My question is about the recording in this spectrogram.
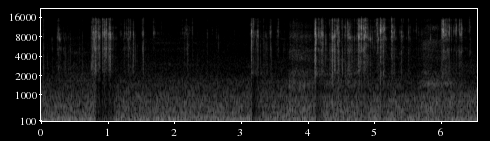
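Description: Metal treble hooks and split rings of a popper lure rattling and clicking in short bursts as a hooked smallmouth bass, held up by the lure, shakes and thrashes; the bursts come about a second in and again around four to five seconds.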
